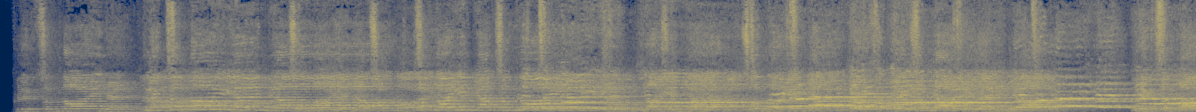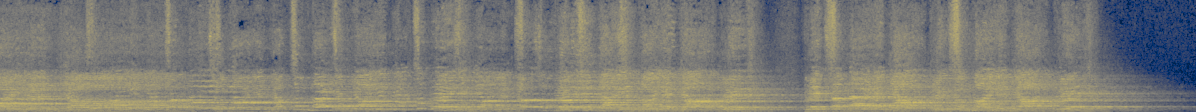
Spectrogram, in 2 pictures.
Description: Vierstimmiger Kanon; Gluck zum neuen Jahr

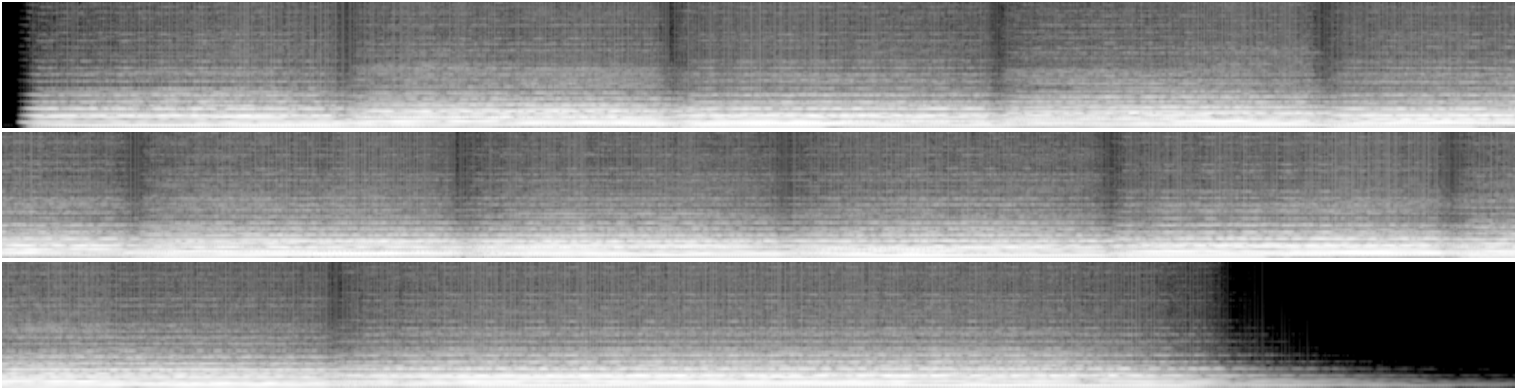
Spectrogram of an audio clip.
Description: Stimmiger Contrapunkt; Ronge

